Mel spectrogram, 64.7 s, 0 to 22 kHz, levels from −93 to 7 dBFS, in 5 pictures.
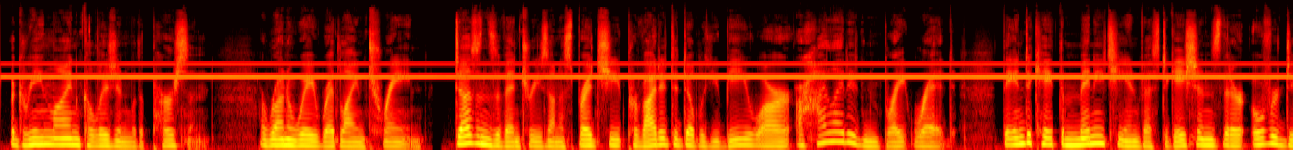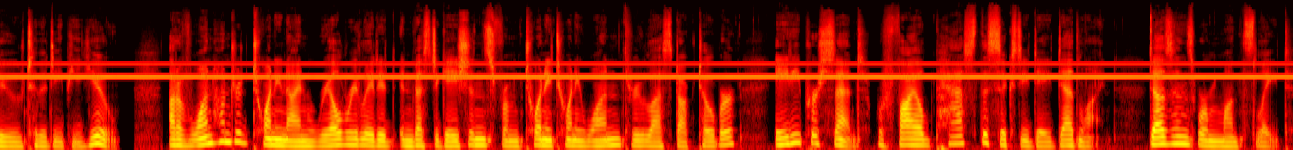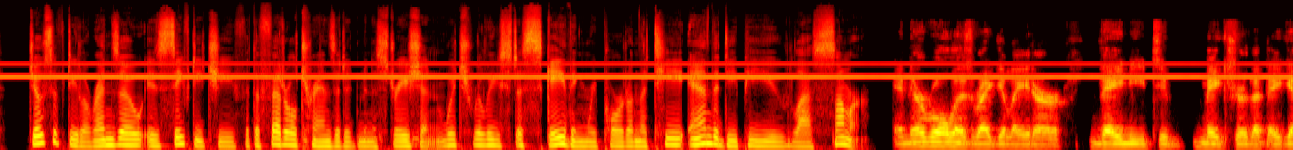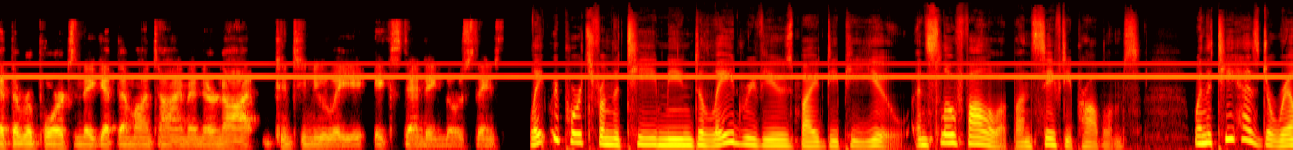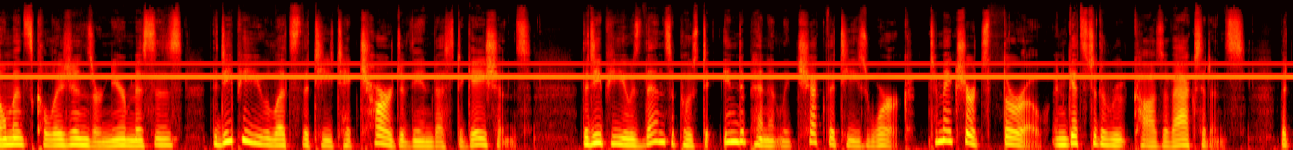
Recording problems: high-pitched whine; loud; throughout; 2.5 kHz, 7 dB below the speech

